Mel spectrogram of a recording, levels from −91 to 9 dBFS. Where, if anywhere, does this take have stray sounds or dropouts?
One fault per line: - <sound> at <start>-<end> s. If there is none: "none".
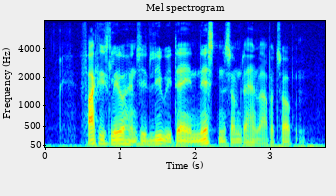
none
